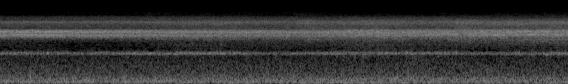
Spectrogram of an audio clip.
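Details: Cicadas in the tropical forest of Bukit Timah Hill, Singapore, recorded in 2017: a steady, loud, shrill drone with bright high bands and a thin lower whine, unbroken throughout with no pauses or other clear sounds.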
